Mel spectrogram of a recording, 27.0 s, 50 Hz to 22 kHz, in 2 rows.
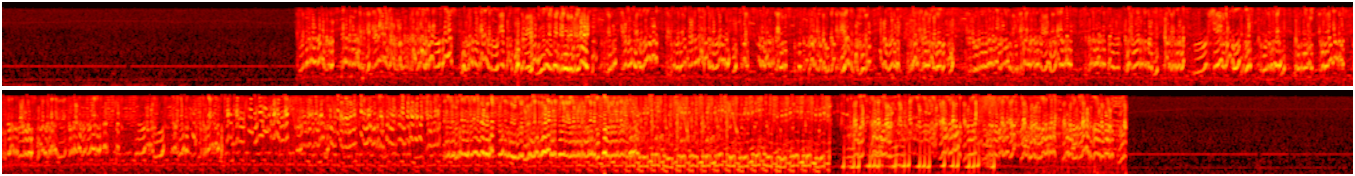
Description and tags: Rewind cassette tape
Rewind radio show on cassette-tape.
Record with a Technics M04 stereo cassette deck, rewind a cassette tape TDK A-60. Sound device Realtek on-board (motherboard M5A 78L-M)
tape-recording, live-recording, rewind, cassette-tape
